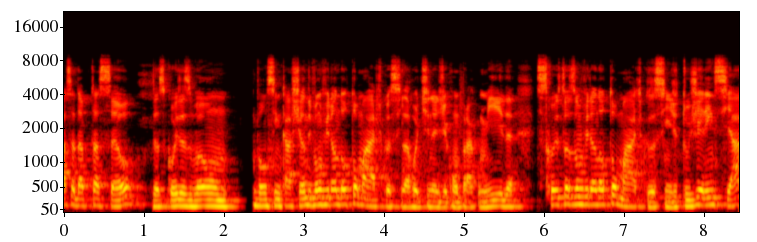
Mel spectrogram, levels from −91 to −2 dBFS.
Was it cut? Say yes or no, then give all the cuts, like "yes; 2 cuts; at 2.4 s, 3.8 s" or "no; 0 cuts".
yes; 3 cuts; at 1.1 s, 2.3 s, 4.2 s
